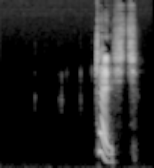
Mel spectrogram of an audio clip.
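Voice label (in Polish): "cześć", Polish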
